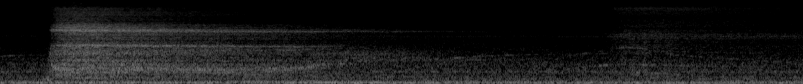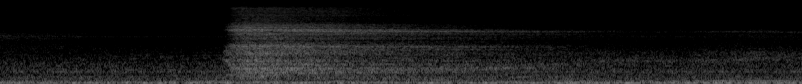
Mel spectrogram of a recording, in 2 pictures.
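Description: Long, forceful nasal breaths during a yin yoga warm-up: one sustained exhale, then a second strong breath after a short gap, loud and close, with no talking.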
